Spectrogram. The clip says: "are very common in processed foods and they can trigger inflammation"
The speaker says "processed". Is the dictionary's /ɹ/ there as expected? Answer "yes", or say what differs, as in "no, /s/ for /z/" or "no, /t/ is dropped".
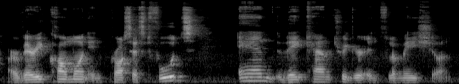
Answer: yes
